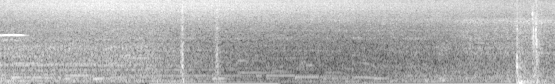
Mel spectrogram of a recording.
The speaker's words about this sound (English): A panel van with steam belching from its radiator pulls over to the side of the road.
